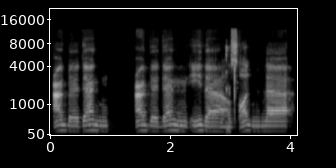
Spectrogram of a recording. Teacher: Bacanya tadi mendengung. Harusnya tidak. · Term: izhar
